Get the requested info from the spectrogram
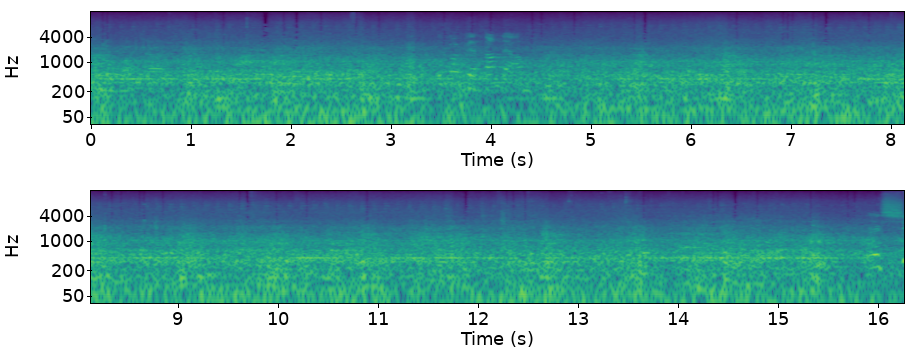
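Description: Escalator running: a steady mechanical rumble with a constant hum.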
